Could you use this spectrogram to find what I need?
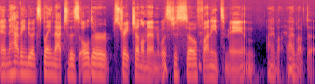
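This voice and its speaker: A man's vocal fry at a fairly quick pace. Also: medium pitch for a man, ordinary pitch variation, hardly any pauses. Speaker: podcaster and author. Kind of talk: casual interview chat. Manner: fast talker.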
